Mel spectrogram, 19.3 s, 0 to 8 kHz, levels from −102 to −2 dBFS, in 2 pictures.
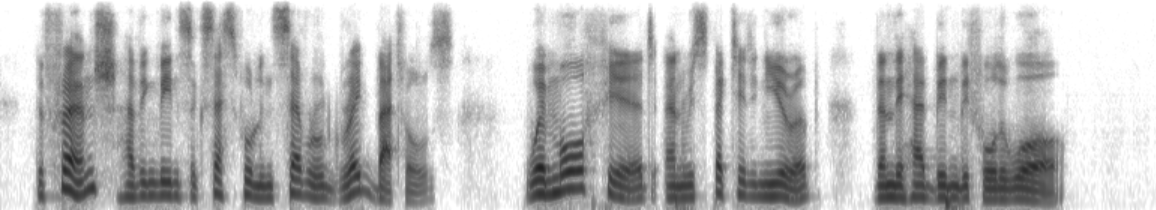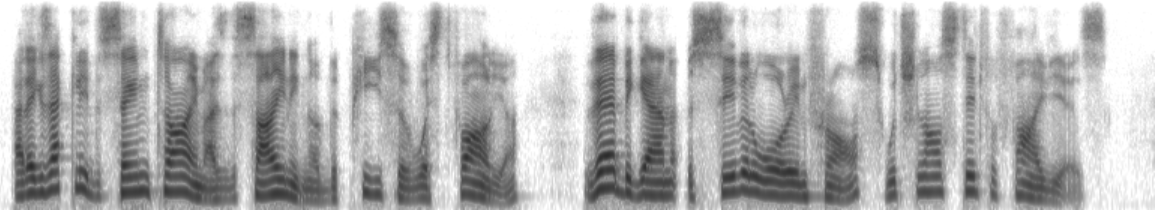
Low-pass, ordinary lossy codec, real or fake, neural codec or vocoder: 7.2 kHz; Opus, 32 kbps; fake; autoencoder, 48 kHz, 128 numbers a frame, DAC-VAE, trained on Japanese speech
